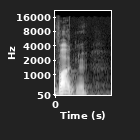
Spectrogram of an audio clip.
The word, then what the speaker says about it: Wagner: Yeah, it's German. He's German, Wagner. That's how he says his name.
